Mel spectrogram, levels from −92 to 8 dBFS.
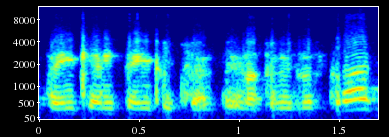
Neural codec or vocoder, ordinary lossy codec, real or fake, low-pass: none; Opus, 16 kbps; real; 9.9 kHz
